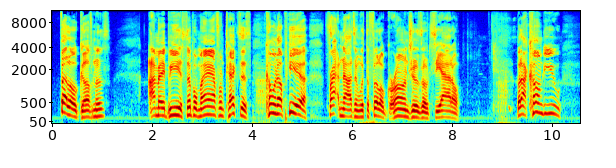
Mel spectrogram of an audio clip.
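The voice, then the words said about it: Put-on Texan accent. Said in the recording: “I'm going to drop the accent.”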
